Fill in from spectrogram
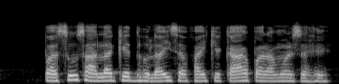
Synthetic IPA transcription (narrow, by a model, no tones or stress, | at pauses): pəsusalaked̪ʱolaisəpʰajkekapəɾaməɾsəɦe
